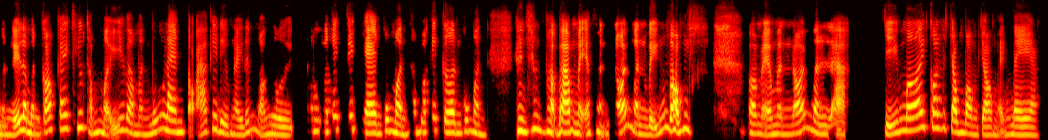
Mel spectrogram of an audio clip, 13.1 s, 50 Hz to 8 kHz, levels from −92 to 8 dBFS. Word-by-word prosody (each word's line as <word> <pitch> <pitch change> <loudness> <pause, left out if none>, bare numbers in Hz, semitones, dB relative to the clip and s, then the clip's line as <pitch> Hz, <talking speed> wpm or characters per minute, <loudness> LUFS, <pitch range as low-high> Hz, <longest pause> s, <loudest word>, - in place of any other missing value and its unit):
mình 175 -1 -4
nghĩ - - +4
là 270 - +5
mình 195 -6 +1
có 240 +4 +3
cái 290 +1 -1
khiếu 320 0 0
thẩm 225 -4 -3
mỹ, 245 - -2
và 235 -5 0
mình 180 -2 -5
muốn 230 +8 -3
lan 230 -4 +2
tỏa 220 - -4
cái 285 - -3
điều 215 -6 -1
này 170 -3 -4
đến 230 +8 -6
mọi 170 -10 -5
người 170 -3 -2 0.2
thông 245 0 -6
qua 220 - -5
cái 275 - -4
cái 285 - -3
trang 205 -2 +5
của 245 - 0
mình, 205 -6 +2
thông 215 - -7
qua 220 - -4
cái 260 -1 -7
kênh 215 -2 +3
của 240 - -3
mình. 215 -5 -2 0.4
À, 255 - +5
nhưng 285 -3 -2
mà 250 +1 +4
ba 215 -3 +8
mẹ 200 -3 -1
mình 235 -4 -3
nói 395 0 +4
mình 180 -3 -1
viển 175 - -1
vông, - - +9 0.8
ba 200 -2 +1
mẹ 180 -3 0
mình 180 0 -4
nói 200 +8 +2
mình 235 -10 -1
là 180 - -1 0.5
chỉ 190 +1 +1
mới 260 +5 +4
có 310 -1 +1
trong 225 -3 +3
vòng 185 -4 0
tròn 165 0 -1
bạn 170 - -7
bè. 170 -1 +1
215 Hz, 260 wpm, -23 LUFS, 185-250 Hz, 0.8 s, vông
